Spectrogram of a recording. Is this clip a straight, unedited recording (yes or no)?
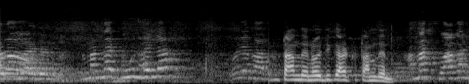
no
